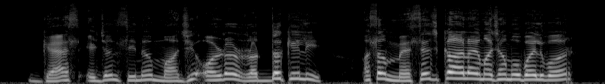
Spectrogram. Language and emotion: Marathi, surprised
